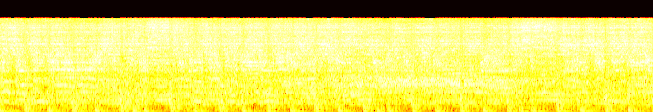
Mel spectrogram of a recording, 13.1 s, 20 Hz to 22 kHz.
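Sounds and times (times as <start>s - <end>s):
drum kit beat: 0.0s - 13.0s
electric guitar: 0.0s - 13.0s.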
